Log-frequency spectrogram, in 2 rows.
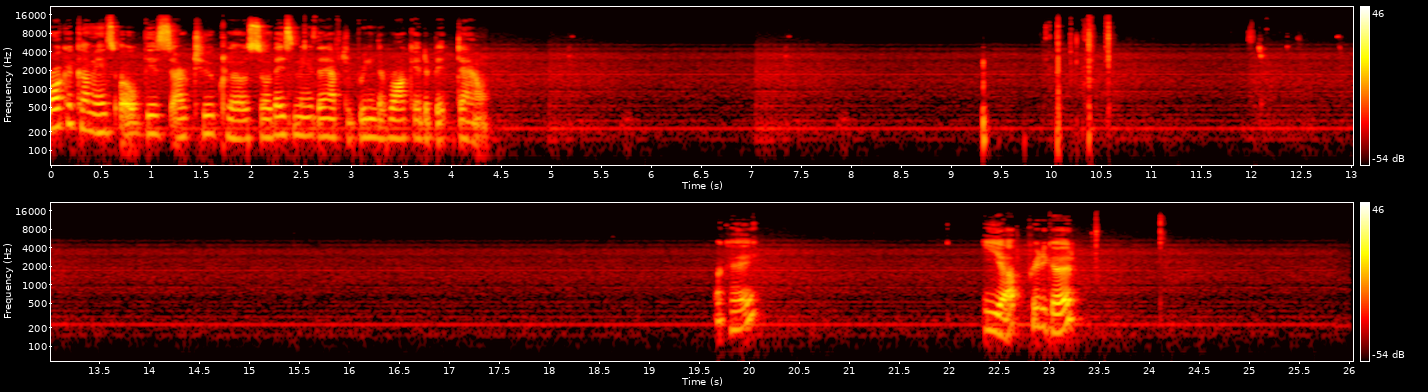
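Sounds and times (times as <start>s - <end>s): steady low hum: 0.0s - 26.0s
computer mouse clicks: 9.4s - 10.7s.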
